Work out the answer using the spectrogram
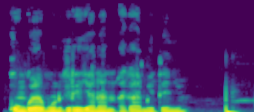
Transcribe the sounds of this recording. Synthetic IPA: ko˨ŋɡwo˦a˦βu˦nki˦ɾi˦ja˦na˦na˨ka˨mi˨te˦ɲu˦

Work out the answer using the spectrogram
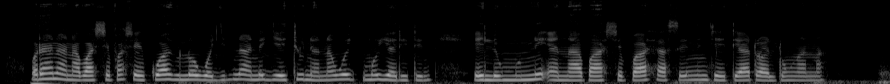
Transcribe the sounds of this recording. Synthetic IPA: o˦ɾa˦n˦a˨na˨pa˨ʃi˨pa˦ʃe˨ku˦a˦ki˨lo˦wa˨ɟi˦ni˦na˦˨ne˦d͡ʒe˨ti˦n˨a˨na˦mo˦ja˨ɾi˨ti˨˦ne˨li˨mu˨nːi˦ʔe˨na˨pa˨ʃi˨pa˦ʃa˨si˦ni˦ɲt͡ʃe˨ti˨a˦twa˨ltu˦ŋa˦na˦

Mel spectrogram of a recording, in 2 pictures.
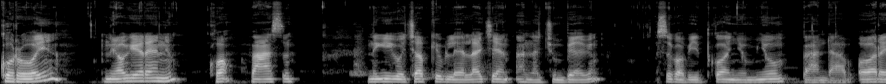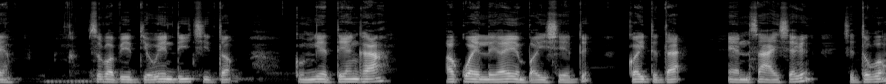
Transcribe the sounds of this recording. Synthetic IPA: ko˨ɾo˨i˦ | nɛ˨ɔ˦ke˦ɾɛ˦nɪ˦ | kʰɔ˦pa˦sɪ˦n | nɪ˦ki˦ko˨t͡ʃɔ˦p̚kɪ˦plɛ˨la˦t͡ʃɛ˦na˨na˨t͡ʃu˨mbɛ˨kɪ˦ | sɪ˦kɔ˨pi˨tkɔ˦ɲu˨pɲo˦mpa˨nda˨pɔ˦ɾɛ˨n | sɪ˦kɔ˨pi˨t̬je˨we˦ndi˦t͡ʃi˨tɔ˨ | ku˨ŋe˦te˦ŋɡaː˦ | kwa˦jle˨jɔ˦e˨mbɔ˨i˨ʃe˨tɪ˦ | kɔ˦i˦tɪ˨ta˦ | ɛ˨nsa˨ʃɛ˦kɪ | t͡ʃi˨to˦ko˦

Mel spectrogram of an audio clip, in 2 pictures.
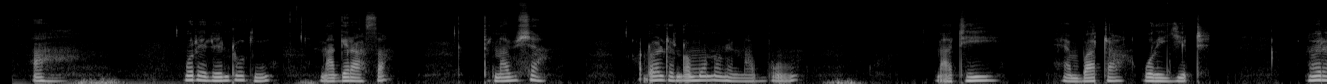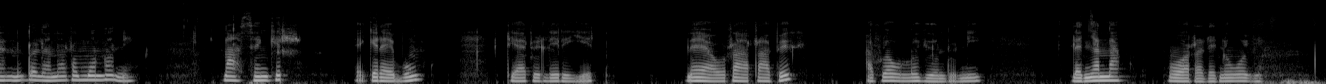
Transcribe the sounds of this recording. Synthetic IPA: a˨ | mo˦ɾe˨de˨˦nto˦ki˨˦ | na˨ɡi˦ɾa˨sa˦ | ti˨na˨bi˦ʃa˦ | a̰˨do˦lte˨n˨do̰˦mo˦no˦ne˨na˨bṵ˨ŋ˦ | nʔa̰˨ti˦ | he˨mba˦ta˦wo˦ɾe˨je˦t | no˦i˦ɾe˨na˦do˦le˨na˦to˦mo˦no˦ni˨ | na˦˨si˦ŋɡi˦ɾ | ḛ˨ɡi˦ɾa˨i˨bu˦ŋ | ti˨a˦te˨le˦ɾe˨jḛ˦t̚ | ne˦ja˨u˨ta˦˨ta˨pi˦k | a˨tu˦a˦wu˨lo˦ɡi˨o˨ndo̰˨ni˦ | le˨ɲa˦na˦k̚ | o˨wo˨ta˨te˨ni˦wo˦ɟi˨

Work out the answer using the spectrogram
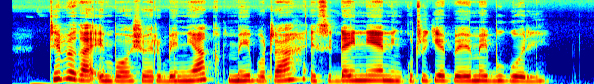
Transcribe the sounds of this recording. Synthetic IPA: tɪ˦pɪ˦ka˨ʔɪ˨mbɔʃɔ˨e˨ɾi˨ɓe˨nia˦kme˦ipʊ˨ta˦e˨si˦da˦iniɛ˦nɪ˨ŋku˦tu˦ke˦pɛ˨me˦i˦ɓu˦koɾi

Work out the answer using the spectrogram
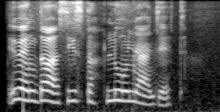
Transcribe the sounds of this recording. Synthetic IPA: i˦we˦ŋdɔ˦a˨si˦sta˨lu˦ɲa˨ɲd͡ʒɛ˨t

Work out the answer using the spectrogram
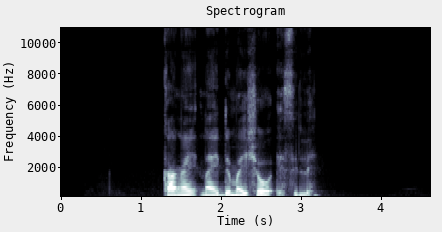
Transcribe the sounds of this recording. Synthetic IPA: ka˦ŋa˦jna˨jdi˦ma˨jʃo˦˨ʔe˨si˨lːe˨

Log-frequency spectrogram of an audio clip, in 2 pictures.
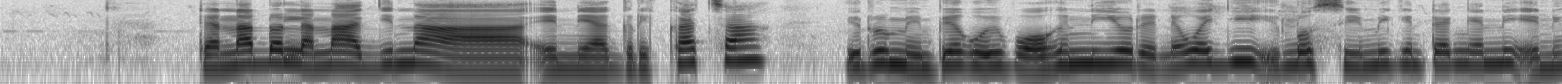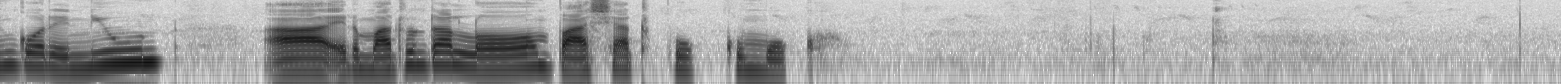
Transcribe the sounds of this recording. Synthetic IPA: tɛ˨na˦dɔ˦lɛ˨na˦˨d͡ʒi˦na˦ḛ˨ni˨a˨ɡɾi˨ka˦t͡ʃa˦ | i˦ɾu˦me˨mbe˦ko˨i˦pɔ˨kɪ˦ni˦jo˦ɾe˨ne˦wɛ˦d͡ʒiː˦˨lo˦si˨mi˦ki˦ntɛ˦ŋɛ˦ni˦e˨ni˦ŋɡo˦ɾe˨ni˦u˦n | a˨ḛ˨ɾma˨tu˦nta˦lɔ˨˦mpa˨ʃa˦tbu˨kːu˦mo˨k

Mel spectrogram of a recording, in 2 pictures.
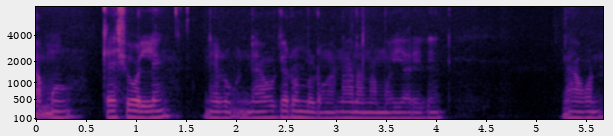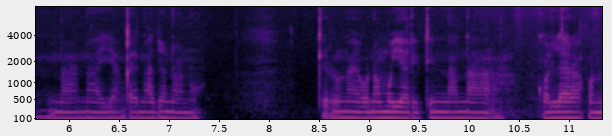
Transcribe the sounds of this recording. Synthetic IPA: a̰˨mɔkɛʃi˦ɔ˨le˦ŋ | nɛɾunɛkɔk̬e˦ɾu˦mɪ˨lʊ˨ŋa˨nana˨na˨mo˨jaɾi˨ti˦n | nɛkɔ˦nana˨ja˦ŋka˨jnad͡ʒɔ˦na˨nɔ˦ | kḛ˨ɾu˦nakɔ˨na˨mɔ˨ja˨ɾi˨ti˦nːa˦nakɔ˨lɛ˦ɾakɔ˨n

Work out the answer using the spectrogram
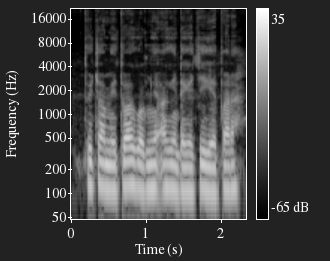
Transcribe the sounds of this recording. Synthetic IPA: tu˦t͡ʃa˨mɪ˨twa˦ki˦ko˨mɲɛ˦ʔa˦ki˨ndɛ˨kɛ˨t͡ʃi˦˨ke˨t̚pa˦ɾa˦

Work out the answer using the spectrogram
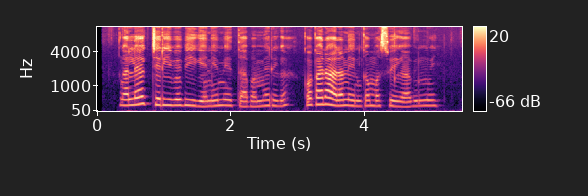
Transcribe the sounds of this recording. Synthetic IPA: ŋa˨lɛ˦k̚t͡ʃe˦ɾi˦be˦bike˨ne˦me˦tapa˨mɛ˦ɾɪka | kɔ˦ka˦na˦ɾa˦ne˨nka˦mɔsweka˨bɪ˦ŋwe˦ɲ

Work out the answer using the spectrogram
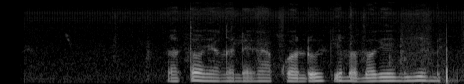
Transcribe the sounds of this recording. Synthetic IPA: ma˨tɔ˦ja˨ŋa˨lɛ̰˨ɣa˨kwɔ˨ndo˨˦i˦ke˦ma̰˨ma˦ɣe˦ɲi˦e˦mɛ˨

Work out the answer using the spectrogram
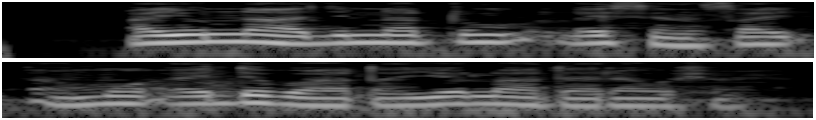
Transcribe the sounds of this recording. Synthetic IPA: a˨˦ju˦na˦˨d͡ʒi˦na˦tu˦mla˦jse˨nsa˦ja˨mːo˦ʔa˨jde˦ba˨ta˨jo˦la˨ta˨ɾa˦˨uʃa˨

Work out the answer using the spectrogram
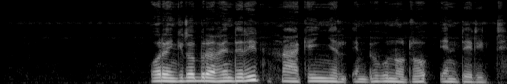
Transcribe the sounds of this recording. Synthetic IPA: o˦ɾe˨ŋk̬i˦to˦bi˦ɾa˨te˦nte˦ɾi˦tna˨ke˦ɲe˨le˨mpi˦ku˦no˨to˦e˦nte˨ɾi˨t

